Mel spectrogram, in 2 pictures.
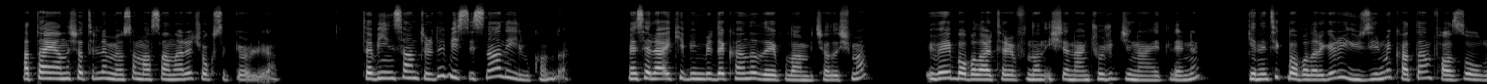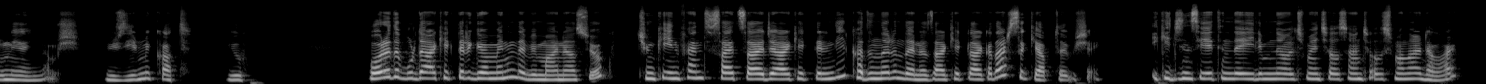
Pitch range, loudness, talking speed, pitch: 230-275 Hz, -27 LUFS, 145 wpm, 255 Hz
